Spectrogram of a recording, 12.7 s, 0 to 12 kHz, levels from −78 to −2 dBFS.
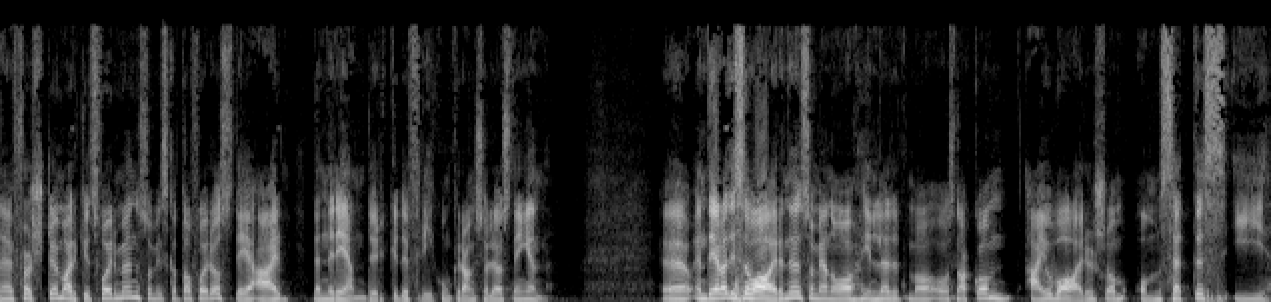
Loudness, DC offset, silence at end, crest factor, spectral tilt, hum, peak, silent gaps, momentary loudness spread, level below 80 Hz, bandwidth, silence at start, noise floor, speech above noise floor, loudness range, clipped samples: -23 LUFS; under 0.1%; 0 s; 20 dB; -4.5 dB/octave; none; -4 dBFS; none; 13 LU; -66 dBFS; 11.5 kHz; 0 s; -55 dBFS; 32 dB; 7 LU; under 0.1%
